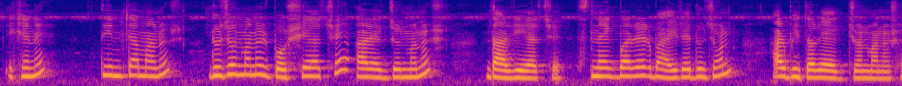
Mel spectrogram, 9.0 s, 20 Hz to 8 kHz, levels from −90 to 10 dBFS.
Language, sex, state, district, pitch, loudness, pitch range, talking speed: Bengali, female, West Bengal, Kolkata, 250 Hz, -15 LUFS, 225-275 Hz, 135 wpm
